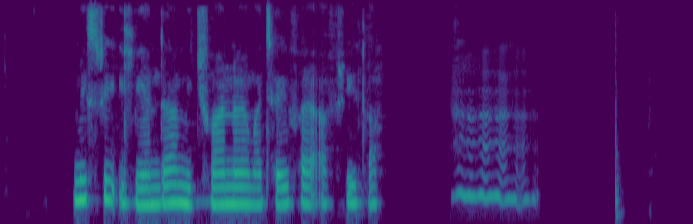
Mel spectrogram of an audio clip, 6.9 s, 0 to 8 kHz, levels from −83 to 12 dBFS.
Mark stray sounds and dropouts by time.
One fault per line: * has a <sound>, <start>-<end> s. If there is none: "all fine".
* has a laugh, 4.5-5.4 s
* has a thud, 6.1-6.3 s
